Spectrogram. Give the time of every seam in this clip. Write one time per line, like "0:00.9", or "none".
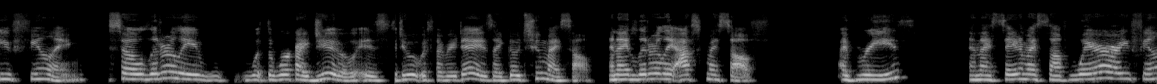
0:01.1
0:02.3
0:04.0
0:04.3
0:06.0

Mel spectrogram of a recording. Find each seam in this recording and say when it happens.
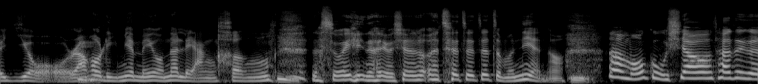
none

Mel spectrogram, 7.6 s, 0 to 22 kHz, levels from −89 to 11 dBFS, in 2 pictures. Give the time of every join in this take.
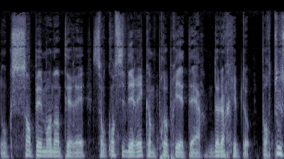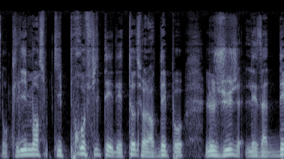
0:01.2
0:03.8
0:04.4
0:05.6

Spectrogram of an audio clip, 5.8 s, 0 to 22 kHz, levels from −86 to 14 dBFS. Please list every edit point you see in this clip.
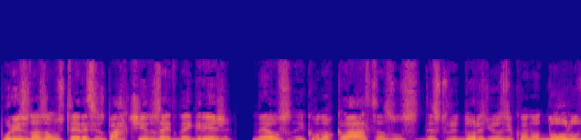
0:01.0
0:01.7
0:02.4
0:04.9

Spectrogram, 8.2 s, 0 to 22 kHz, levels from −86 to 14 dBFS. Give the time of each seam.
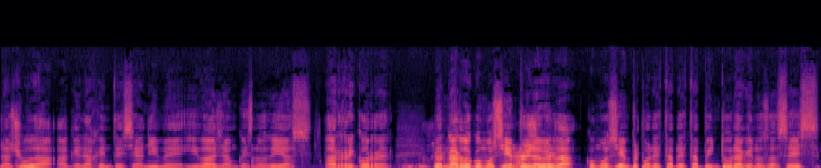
0:01.8
0:02.5
0:03.2
0:05.8
0:06.4
0:06.8

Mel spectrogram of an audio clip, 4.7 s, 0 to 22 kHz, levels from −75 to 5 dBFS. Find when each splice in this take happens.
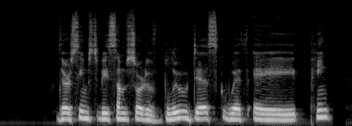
none

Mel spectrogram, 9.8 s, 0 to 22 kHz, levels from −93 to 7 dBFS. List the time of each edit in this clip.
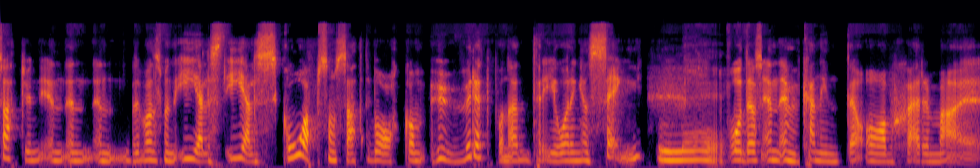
0:01.3
0:03.7
0:07.6
0:08.0

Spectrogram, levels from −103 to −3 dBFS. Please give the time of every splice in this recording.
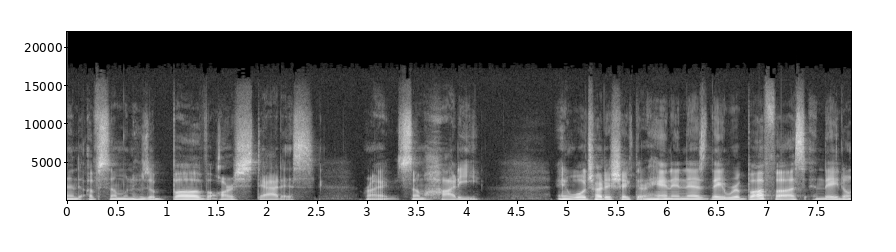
none

